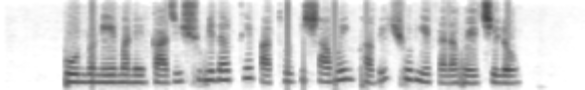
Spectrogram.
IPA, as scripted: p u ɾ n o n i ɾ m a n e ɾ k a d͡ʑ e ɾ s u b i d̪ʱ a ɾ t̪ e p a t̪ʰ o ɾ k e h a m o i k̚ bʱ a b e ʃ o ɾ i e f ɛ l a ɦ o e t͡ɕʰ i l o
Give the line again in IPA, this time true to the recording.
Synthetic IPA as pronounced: p u ɾ n o n i ɾ m a n e ɾ k a d͡ʑ e ɾ ʃ u b i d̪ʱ a ɾ t̪ʰ e p a t̪ʰ o ɾ k e ʃ a m o i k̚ bʱ a b e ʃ o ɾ i e f ɛ l a ɦ o e t͡ɕʰ i l o

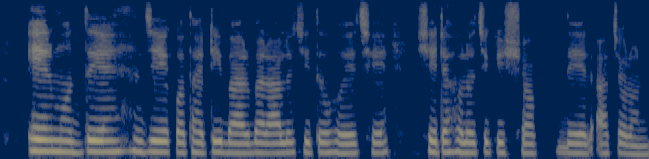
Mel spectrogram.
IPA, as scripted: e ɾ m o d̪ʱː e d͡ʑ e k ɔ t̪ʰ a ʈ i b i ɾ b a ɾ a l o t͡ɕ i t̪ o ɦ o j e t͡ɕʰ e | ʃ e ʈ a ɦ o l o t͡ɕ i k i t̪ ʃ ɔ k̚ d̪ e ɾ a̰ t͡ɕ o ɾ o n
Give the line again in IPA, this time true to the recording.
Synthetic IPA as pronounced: e ɾ m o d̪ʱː e d͡ʑ e k ɔ t̪ʰ a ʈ i b a ɾ b a ɾ a l o t͡ɕ i t̪ o ɦ o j e t͡ɕʰ e | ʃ e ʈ a ɦ o l o t͡ɕ i k i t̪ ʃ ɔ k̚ d̪ e ɾ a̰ t͡ɕ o ɾ o n

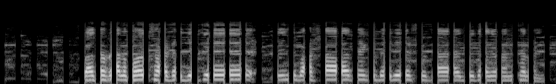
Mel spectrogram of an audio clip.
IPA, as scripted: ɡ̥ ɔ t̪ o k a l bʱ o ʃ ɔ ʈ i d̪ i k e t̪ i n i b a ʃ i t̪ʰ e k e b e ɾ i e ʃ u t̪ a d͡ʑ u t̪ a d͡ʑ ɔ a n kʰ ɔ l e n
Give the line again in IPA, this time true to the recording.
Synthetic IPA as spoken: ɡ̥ ɔ t̪ o k a l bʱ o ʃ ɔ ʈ a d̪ i k e t̪ i n i b a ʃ a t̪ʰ e k e b e ɾ i e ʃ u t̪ a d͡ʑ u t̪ a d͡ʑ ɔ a n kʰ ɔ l e n

